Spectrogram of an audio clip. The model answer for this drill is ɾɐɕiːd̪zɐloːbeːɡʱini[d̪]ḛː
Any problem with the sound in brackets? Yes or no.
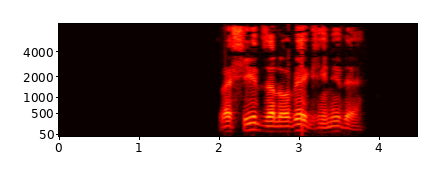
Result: no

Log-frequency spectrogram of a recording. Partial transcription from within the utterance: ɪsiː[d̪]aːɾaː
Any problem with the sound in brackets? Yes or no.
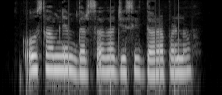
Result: no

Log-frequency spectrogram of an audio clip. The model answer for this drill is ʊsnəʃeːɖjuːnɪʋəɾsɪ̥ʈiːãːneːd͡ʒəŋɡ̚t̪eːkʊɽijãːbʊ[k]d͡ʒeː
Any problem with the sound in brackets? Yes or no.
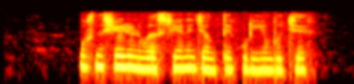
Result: yes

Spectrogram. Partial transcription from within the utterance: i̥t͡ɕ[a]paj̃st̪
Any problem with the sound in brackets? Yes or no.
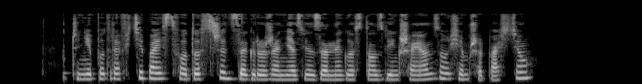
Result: yes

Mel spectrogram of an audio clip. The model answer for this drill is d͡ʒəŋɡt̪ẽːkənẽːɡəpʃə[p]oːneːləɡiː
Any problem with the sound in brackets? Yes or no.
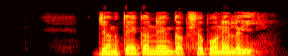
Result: no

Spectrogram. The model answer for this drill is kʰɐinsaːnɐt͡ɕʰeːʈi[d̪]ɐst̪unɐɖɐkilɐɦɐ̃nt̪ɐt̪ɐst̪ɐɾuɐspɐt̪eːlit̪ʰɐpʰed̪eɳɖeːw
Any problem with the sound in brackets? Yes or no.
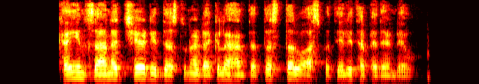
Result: no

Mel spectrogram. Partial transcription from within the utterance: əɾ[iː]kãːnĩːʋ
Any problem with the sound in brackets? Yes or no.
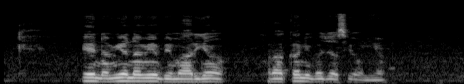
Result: yes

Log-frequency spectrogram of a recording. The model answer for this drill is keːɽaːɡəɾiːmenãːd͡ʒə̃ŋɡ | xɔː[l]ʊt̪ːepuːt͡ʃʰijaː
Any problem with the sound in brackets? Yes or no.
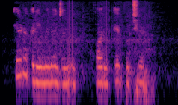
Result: yes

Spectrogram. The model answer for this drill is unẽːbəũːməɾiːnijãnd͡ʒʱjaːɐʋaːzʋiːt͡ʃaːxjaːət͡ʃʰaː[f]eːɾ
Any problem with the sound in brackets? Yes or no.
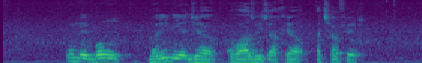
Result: no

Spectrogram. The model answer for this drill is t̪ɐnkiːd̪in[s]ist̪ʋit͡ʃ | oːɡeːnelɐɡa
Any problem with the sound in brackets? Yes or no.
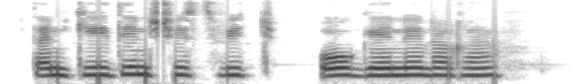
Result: yes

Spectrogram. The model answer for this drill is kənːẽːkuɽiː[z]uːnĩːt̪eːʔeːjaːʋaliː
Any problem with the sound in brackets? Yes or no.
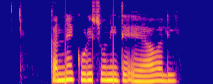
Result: yes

